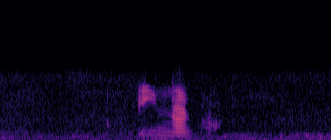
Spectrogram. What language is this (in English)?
Punjabi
